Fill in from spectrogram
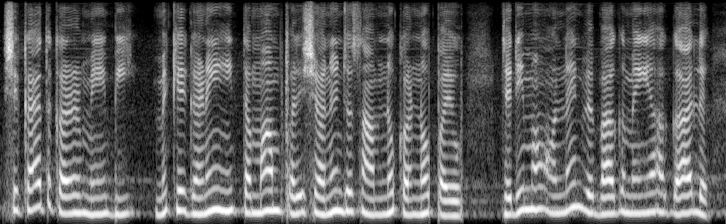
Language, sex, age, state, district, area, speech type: Sindhi, female, 18-30, Rajasthan, Ajmer, urban, spontaneous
